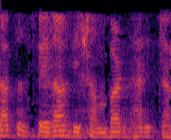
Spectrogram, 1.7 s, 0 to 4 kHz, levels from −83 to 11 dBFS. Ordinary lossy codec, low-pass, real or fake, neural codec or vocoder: AAC, 16 kbps; 3.6 kHz; fake; codec, 44.1 kHz, 7.8 kbps, Pupu-Codec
